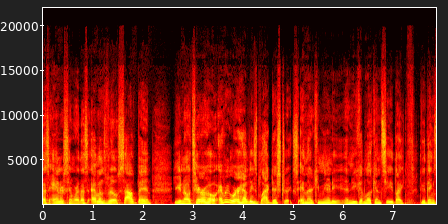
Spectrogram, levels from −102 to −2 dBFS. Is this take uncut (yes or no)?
yes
